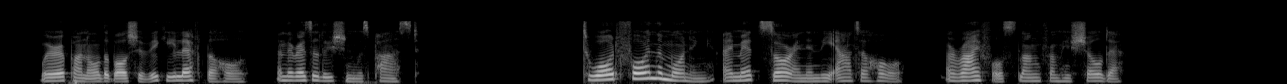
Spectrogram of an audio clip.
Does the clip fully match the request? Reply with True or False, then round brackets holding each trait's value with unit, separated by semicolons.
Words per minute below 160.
True (140 wpm)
